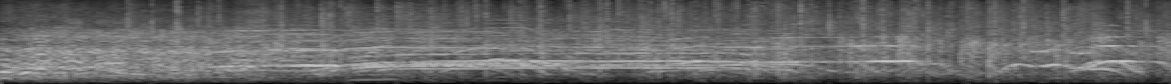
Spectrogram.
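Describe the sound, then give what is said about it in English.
A crowd claps steadily and loudly throughout, with whoops and cheering voices rising above the dense patter of hands and a brief dip before swelling again. “If you're not clapping, we can see you.”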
